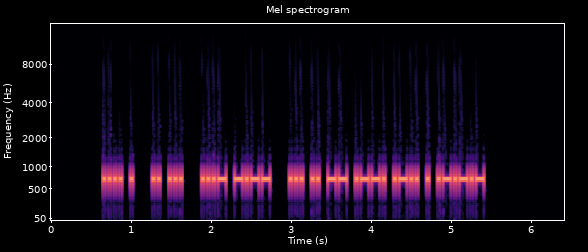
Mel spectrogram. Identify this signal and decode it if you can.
Morse code, heard as a keyed tone, about 36 wpm, 700 Hz. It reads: HE IS VY SIMPLE.
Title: Sentences from Top 400 Words and Abbreviations 35wpm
